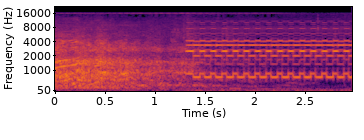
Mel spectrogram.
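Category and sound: household object, telephone ringing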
